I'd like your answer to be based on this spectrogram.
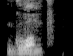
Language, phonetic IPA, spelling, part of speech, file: Polish, [ɡwɔ̃mp], głąb, noun, Pl-głąb.ogg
